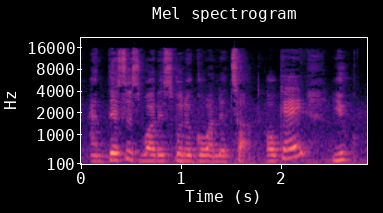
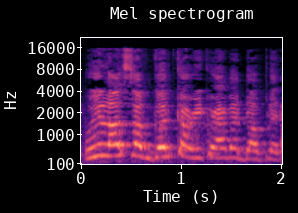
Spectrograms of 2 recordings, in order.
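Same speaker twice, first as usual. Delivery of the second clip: fuller Trinidadian accent, louder and lifted; hammed-up Trinidadian accent, pitched up and loud; 5 semitones higher, 6 dB louder than usual. Shown as a demonstration. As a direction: lean into the Trini accent with relish after a laugh. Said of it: "I say that in my Trinidadian accent".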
